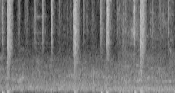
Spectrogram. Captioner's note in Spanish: gente hablando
